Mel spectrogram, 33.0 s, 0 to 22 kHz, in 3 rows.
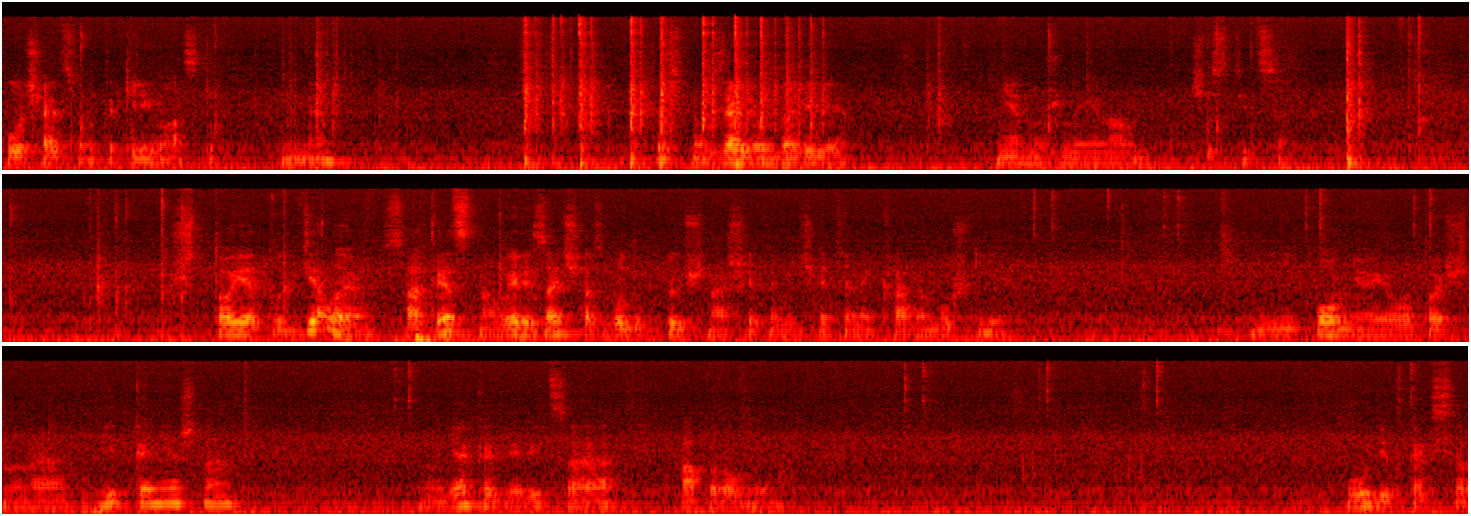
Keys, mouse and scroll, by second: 0.6 middle click, 1.5-2.0 scroll up 2, 2.4 ctrl+z, 3.9 ctrl+z, 4.3 ctrl+z, 4.7 ctrl+z, 5.3 ctrl+z, 5.5 ctrl+z, 5.7 ctrl+z, 5.9 ctrl+z, 6.1 ctrl+z, 7.8 middle click, 9.1 middle click, 10.1 KP_7, 11.1 shift+middle click, 11.9 scroll up 2, 12.3 shift+middle click, 14.6 k.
